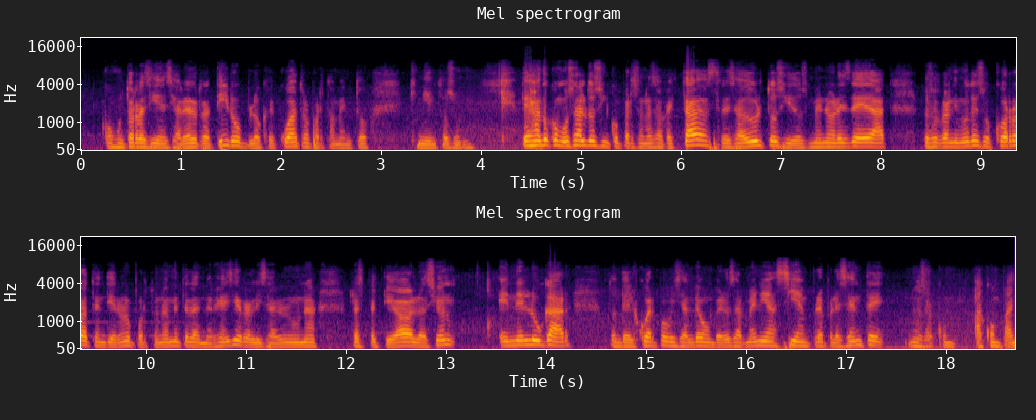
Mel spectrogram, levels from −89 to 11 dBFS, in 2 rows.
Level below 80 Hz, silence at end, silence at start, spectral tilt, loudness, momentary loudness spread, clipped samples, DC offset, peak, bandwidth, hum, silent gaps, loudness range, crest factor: -44 dBFS; 0 s; 0.25 s; -7 dB/octave; -16 LUFS; 12 LU; under 0.1%; under 0.1%; 0 dBFS; 9.2 kHz; none; none; 4 LU; 16 dB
